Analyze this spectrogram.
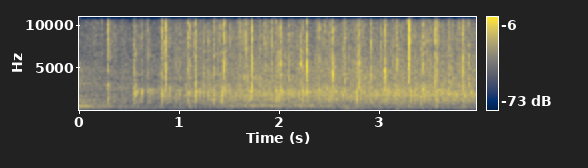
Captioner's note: crowd applauding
